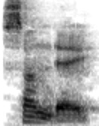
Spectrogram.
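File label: "sunday", English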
